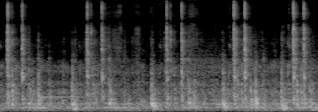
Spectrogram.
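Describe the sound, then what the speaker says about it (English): A sewing machine stitching patches onto a denim jean jacket, its rapid mechanical whirring steady and close, broken by regular sharp clicks and short pauses, with no one talking. "right now I'm just trying to get them all sewed down"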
